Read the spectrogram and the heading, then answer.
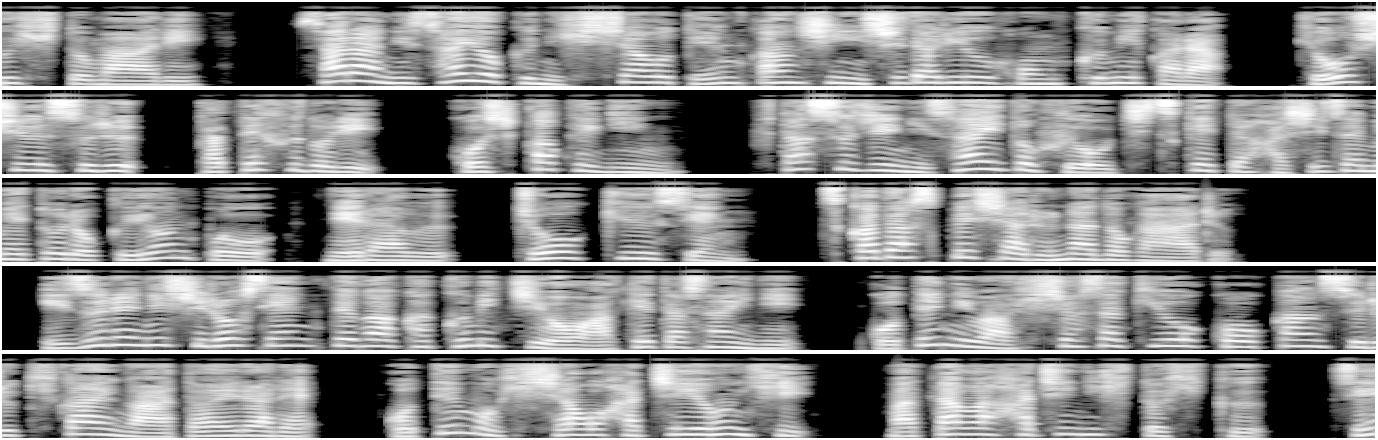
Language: Japanese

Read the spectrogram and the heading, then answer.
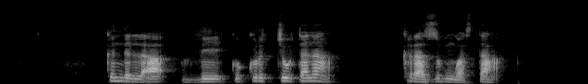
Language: South Giziga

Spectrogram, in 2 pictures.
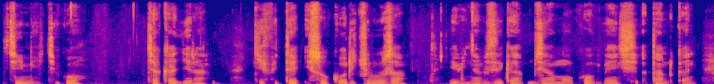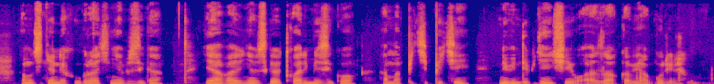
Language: Kinyarwanda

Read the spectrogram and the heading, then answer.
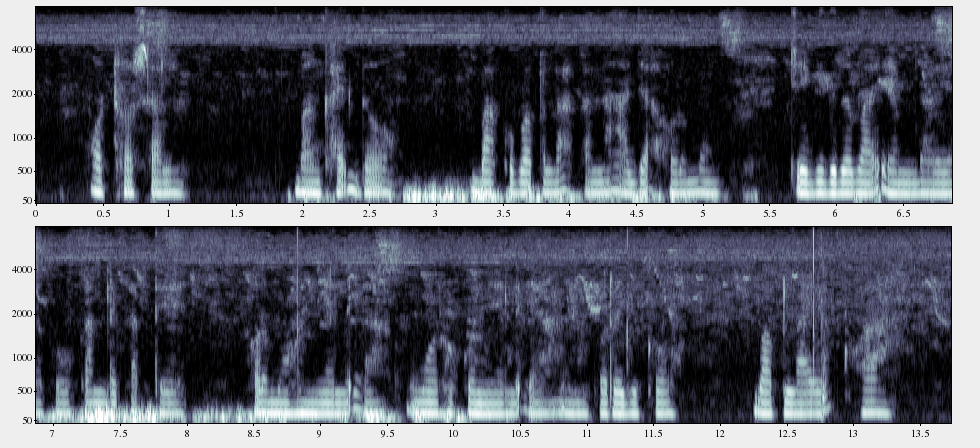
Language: Santali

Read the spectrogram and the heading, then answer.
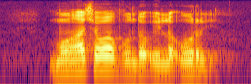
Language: Venda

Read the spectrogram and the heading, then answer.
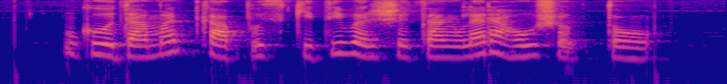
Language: Marathi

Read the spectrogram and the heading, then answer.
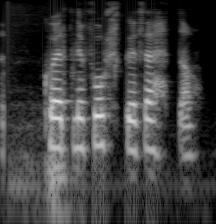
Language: Icelandic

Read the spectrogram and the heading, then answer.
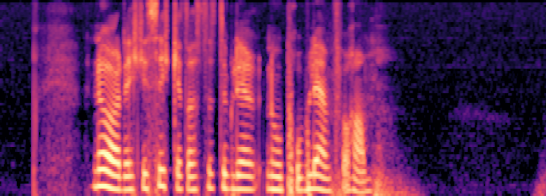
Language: Norwegian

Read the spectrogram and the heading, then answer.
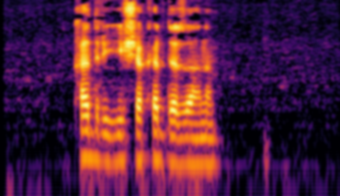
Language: Central Kurdish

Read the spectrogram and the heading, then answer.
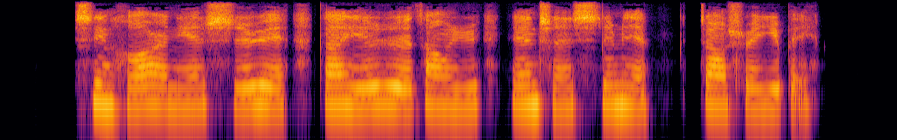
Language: Chinese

